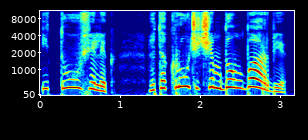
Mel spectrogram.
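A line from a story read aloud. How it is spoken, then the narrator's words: Exclamation. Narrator (Russian): воскликнула она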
